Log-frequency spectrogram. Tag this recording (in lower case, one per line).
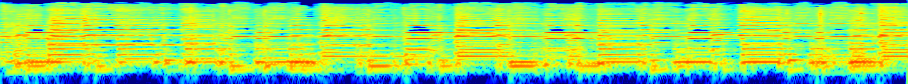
blues
music
harmonica
plucked string instrument
guitar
